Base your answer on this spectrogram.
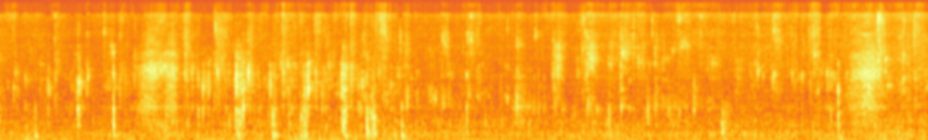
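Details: Dog eating its meal in a small room, unedited: rapid, uneven run of crunching and biting clicks, about three a second, with brief hissy bursts between chews.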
